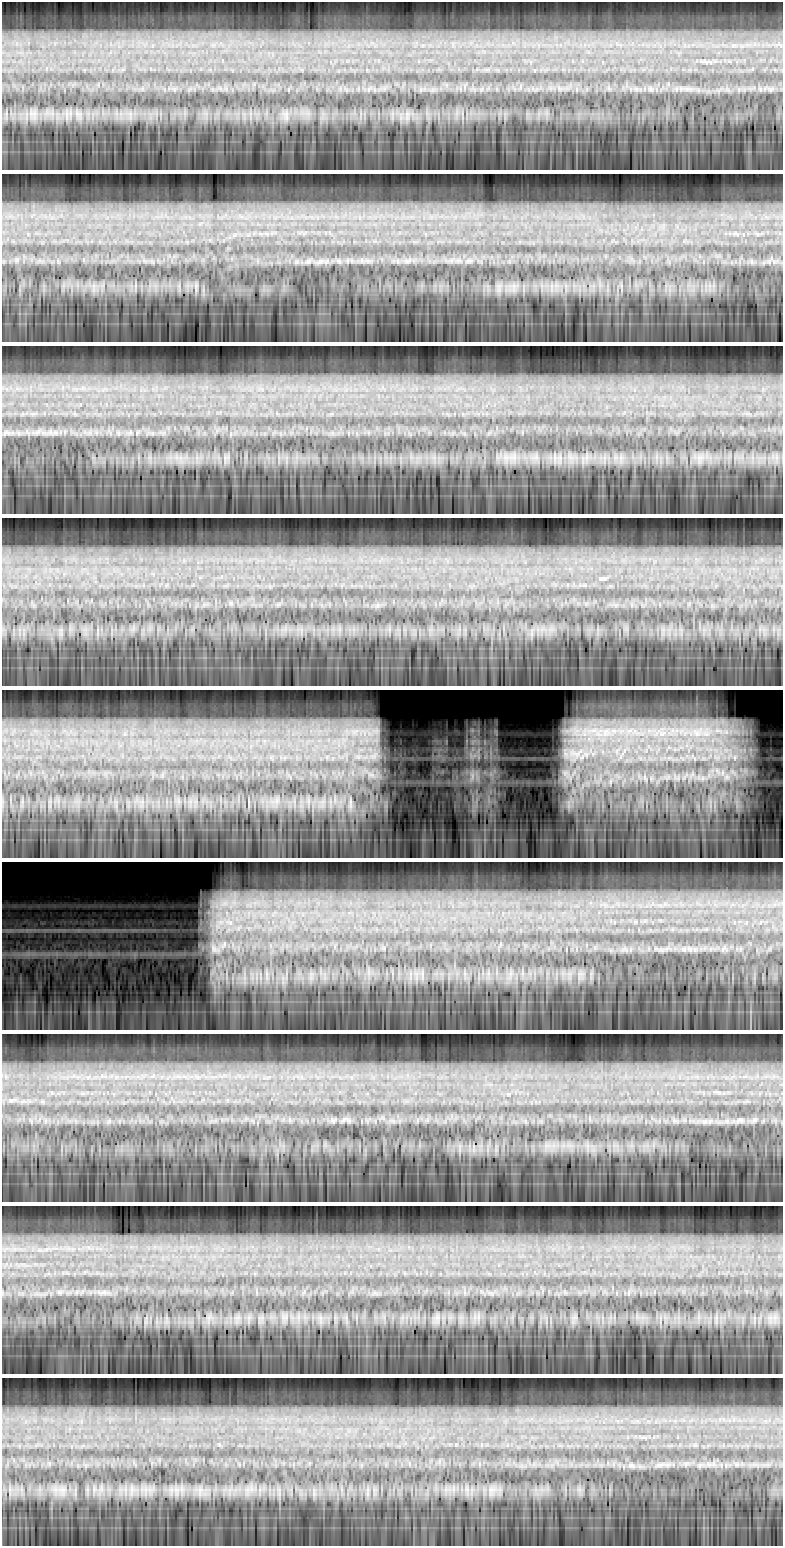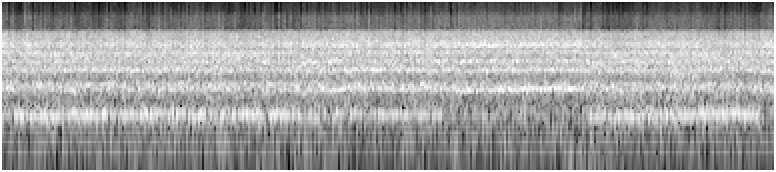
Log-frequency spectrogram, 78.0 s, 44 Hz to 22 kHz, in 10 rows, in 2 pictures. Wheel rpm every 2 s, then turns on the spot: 230, 230, 230, 220, 230, 220, 230, 220, 230, 230, 230, 220, 220, 230, 220, 220, 210, 100, 70, 60, 60, 210, 220, 220, 220, 230, 230, 220, 220, 230, 230, 230, 230, 230, 230, 230, 230, 230, 220.
34-36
